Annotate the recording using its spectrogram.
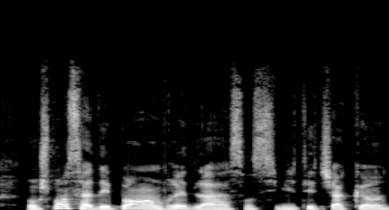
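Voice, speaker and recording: Recorded very cleanly with a silent background and a dry, close sound without echo, a man with a southern French accent speaks at a fairly quick pace in a medium-pitched voice with fairly even intonation. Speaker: musician. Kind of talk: casual chat. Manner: casual, slangy.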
